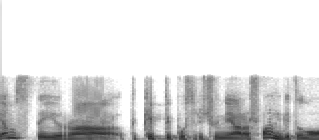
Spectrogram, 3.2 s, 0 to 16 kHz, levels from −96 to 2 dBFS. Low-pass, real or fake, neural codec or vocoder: 7.2 kHz; real; none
